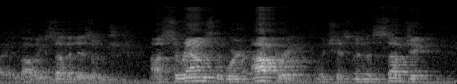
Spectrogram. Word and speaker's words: opry: It's a representation of dialect pronunciation of opera.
